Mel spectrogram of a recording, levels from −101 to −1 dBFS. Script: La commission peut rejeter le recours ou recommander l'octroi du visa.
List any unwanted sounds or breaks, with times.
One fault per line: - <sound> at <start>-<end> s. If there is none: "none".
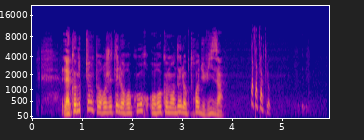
- dropout at 1.0-1.1 s
- chirp at 4.4-4.8 s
